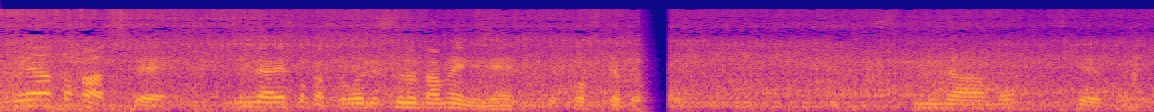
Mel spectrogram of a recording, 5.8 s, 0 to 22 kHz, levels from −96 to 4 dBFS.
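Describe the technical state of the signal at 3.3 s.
At 3.3 s the signal sits inside a burst of packet loss running from 3.19 to 3.35 s: about 140 ms of audio never arrived, so the receiver stretched the last sound and faded it, reaching silence for its final 40 ms. Unlike a simple dropout, the sound then resumes further along, with that stretch skipped.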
